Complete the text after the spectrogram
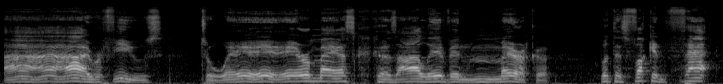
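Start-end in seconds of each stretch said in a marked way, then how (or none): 0.0-5.5 lightly voiced defiant man; imitating the mask refuser. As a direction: drag it out like a stubborn customer. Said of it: "He said it just like that".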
